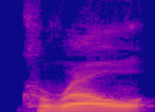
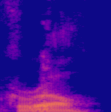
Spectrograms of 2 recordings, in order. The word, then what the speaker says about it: Carell: Carell, and Farley.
